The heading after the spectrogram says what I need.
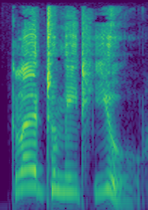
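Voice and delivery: high, drawn-out greeting falling at the end; handsome, gracious reply. A narrator's reading. Archie handsomely returns Mister Connolly's greeting, gracious and expansive. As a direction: return the greeting grandly, slow and high-pitched. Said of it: "said Archie handsomely".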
